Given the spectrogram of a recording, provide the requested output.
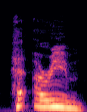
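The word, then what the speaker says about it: הערים: i have a no when i have a hay with a kamatsu akhet with a kamats an iron with a kamatsu in the unaccented syllable then what comes before it is going to be ha harim the cities i will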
